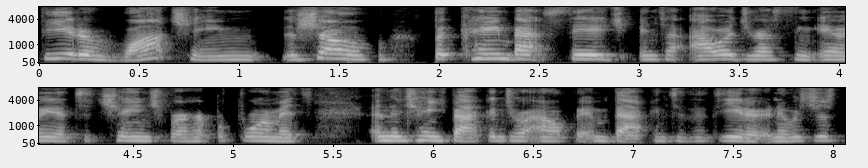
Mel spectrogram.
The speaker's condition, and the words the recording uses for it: Deafness. I cannot say her last name. I'm deaf. Give me a break, please.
